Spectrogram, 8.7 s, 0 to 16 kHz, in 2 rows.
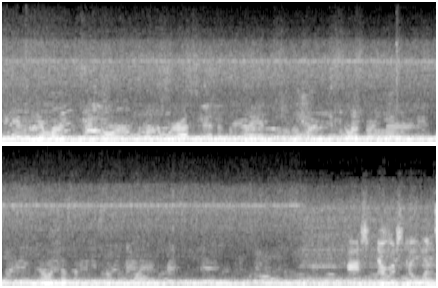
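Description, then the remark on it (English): Loud, constant roaring rush of wind through the open cabin of a brand-new Boeing 737 MAX 9 in flight, after a middle section of the fuselage blew out shortly after takeoff from Portland, Oregon, steady for the whole stretch with indistinct voices underneath. “For those who are just listening, the video shows a section of the plane missing mid flight, blew out completely.”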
